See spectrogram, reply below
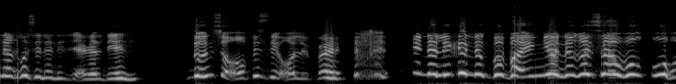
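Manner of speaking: sobbing, tearful speech. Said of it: "Bakit ka umiiyak?".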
